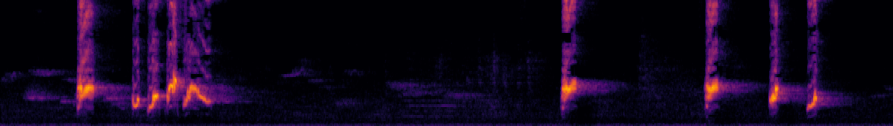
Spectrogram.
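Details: Red-whiskered bulbul used to rouse birds for contest singing: a brisk burst of four or five rolling whistled notes, a long pause, then a few separate sharp notes in a loose sequence.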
